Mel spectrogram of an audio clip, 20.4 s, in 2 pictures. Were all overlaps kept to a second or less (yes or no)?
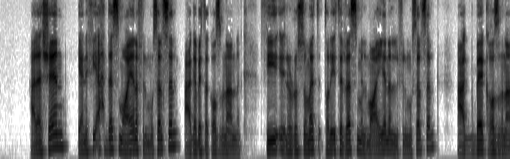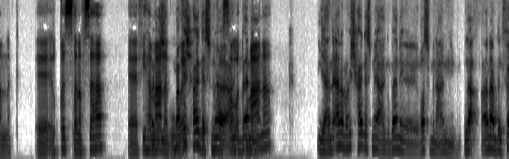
no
